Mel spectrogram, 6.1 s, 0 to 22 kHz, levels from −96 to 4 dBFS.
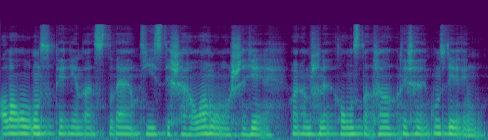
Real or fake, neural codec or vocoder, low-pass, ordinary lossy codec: fake; autoencoder, 22.05 kHz, a latent of 192 numbers a frame, VITS, trained on many speakers; none; none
